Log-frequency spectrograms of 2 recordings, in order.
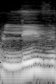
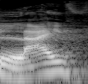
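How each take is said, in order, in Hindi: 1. स्वर छोटा है, 'give' की तरह। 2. स्वर लंबा है, 'five' की तरह। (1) "इसको हम लिव नहीं पढ़ते हैं" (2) "इसे लाइफ पढ़ते हैं"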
